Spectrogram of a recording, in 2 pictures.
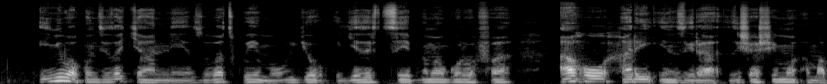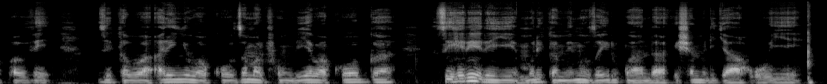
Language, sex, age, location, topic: Kinyarwanda, female, 25-35, Huye, education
